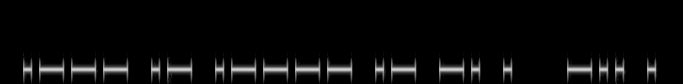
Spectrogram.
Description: Morse code, heard as a keyed tone, about 15 wpm, 700 Hz. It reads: JA1ANE DE
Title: USA Callsign DE Callsign 15wpm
